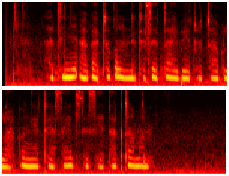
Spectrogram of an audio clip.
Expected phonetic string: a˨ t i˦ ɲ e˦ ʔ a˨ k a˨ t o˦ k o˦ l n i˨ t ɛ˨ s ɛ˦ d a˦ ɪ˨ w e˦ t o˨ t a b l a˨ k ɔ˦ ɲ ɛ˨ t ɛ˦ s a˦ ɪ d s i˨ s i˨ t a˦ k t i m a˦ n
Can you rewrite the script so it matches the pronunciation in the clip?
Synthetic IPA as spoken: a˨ t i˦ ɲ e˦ ʔ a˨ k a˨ t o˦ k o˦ l n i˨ t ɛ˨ s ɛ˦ t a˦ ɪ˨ b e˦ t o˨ t a b l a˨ k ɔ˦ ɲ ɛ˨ t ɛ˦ s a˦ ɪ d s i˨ s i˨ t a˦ k t a m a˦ n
